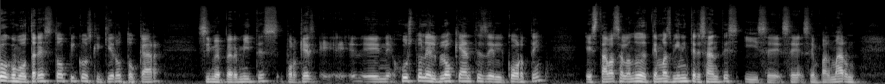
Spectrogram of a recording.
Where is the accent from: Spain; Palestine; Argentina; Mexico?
Mexico; Tampico, Tamaulipas; Yo vengo de Tampico, conozco muy bien la historia del petróleo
